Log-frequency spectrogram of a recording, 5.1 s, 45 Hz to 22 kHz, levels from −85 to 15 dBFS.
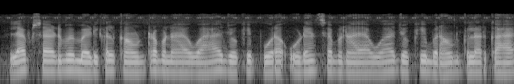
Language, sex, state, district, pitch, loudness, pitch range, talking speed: Hindi, male, Jharkhand, Garhwa, 115 Hz, -20 LUFS, 115-125 Hz, 255 wpm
